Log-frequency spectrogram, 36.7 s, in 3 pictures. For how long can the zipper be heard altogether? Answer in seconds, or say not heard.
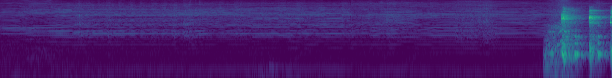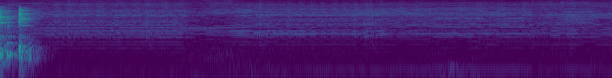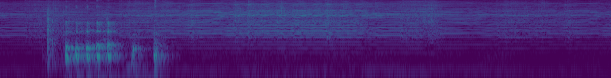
2 s.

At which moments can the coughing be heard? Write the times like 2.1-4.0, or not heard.
11.2-12.8, 25.8-27.6.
